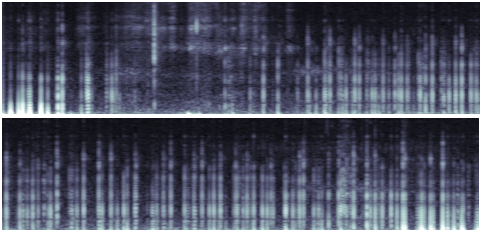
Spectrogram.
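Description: A round, solid, light wooden candle lid with engraved text is held close and tapped and scratched with fingertips and nails. The result is a steady stream of quick, dry taps and soft scratching over a low rumble, with each tap dying away almost instantly and a few louder knocks at the start and end.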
